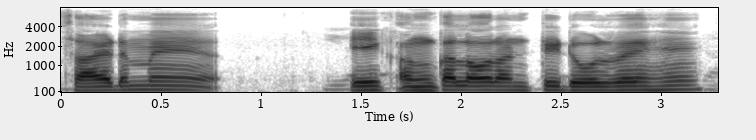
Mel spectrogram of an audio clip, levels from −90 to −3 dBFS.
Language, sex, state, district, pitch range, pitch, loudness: Hindi, male, Uttar Pradesh, Shamli, 130-140 Hz, 140 Hz, -15 LUFS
